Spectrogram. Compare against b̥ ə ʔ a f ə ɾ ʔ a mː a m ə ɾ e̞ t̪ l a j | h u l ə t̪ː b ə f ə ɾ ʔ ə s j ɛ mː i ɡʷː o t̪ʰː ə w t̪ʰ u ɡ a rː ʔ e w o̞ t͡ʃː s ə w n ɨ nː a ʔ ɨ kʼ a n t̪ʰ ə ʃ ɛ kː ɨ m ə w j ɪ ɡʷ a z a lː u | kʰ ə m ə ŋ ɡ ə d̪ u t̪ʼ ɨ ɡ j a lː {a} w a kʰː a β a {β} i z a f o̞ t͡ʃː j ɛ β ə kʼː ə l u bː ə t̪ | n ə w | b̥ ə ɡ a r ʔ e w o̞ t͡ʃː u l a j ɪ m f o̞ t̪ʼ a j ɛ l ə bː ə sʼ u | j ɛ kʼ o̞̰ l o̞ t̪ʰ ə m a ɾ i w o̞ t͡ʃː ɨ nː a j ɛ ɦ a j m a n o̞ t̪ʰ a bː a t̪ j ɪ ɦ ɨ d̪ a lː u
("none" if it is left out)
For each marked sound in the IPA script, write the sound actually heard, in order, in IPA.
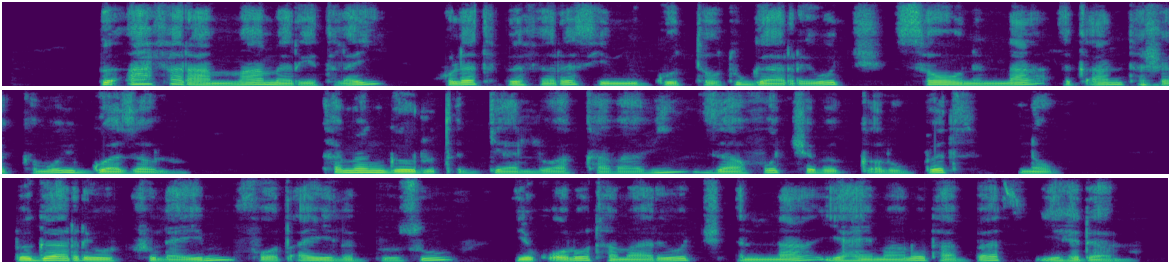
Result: ə, β

